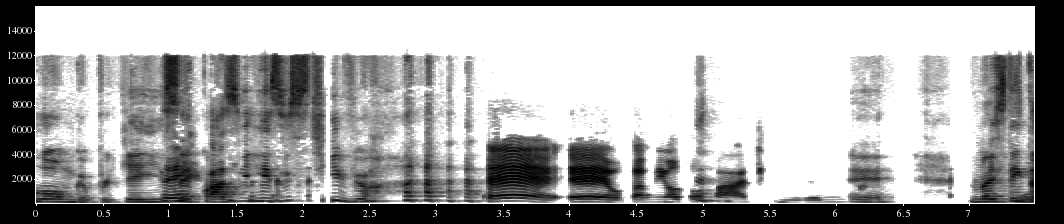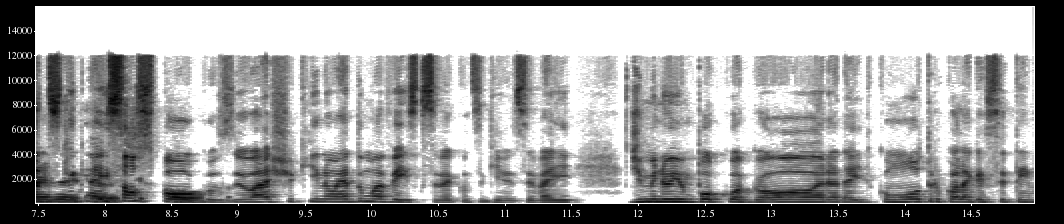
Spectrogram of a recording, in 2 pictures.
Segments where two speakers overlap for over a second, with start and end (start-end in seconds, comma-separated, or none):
7.3-9.0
